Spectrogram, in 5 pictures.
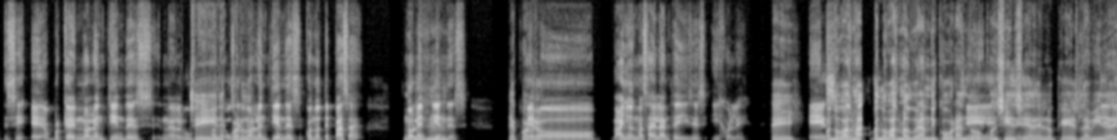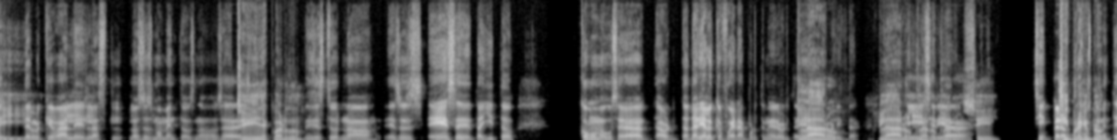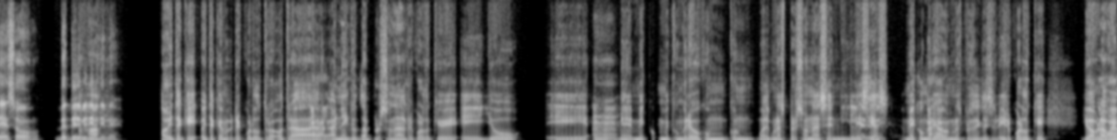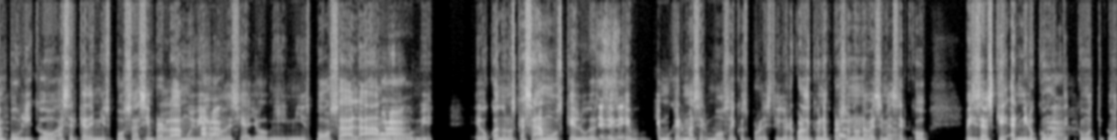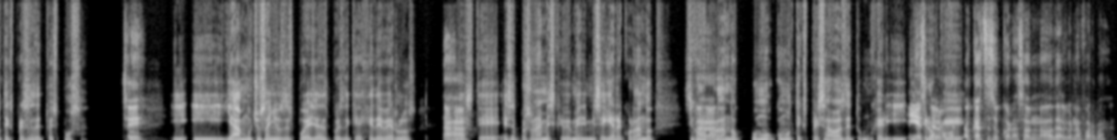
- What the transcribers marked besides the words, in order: none
- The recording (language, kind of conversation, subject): Spanish, unstructured, ¿Cómo te gustaría que te recordaran después de morir?
- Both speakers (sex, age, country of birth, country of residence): male, 35-39, Mexico, Mexico; male, 50-54, United States, United States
